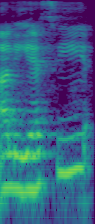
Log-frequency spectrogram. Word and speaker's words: Aliyesy: This hair was sent to me by a company called Aliyesy.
